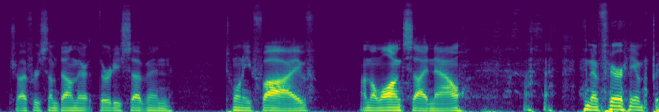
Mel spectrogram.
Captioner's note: laughs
